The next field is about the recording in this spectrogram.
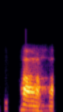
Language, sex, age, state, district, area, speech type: Sindhi, female, 45-60, Maharashtra, Thane, urban, conversation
